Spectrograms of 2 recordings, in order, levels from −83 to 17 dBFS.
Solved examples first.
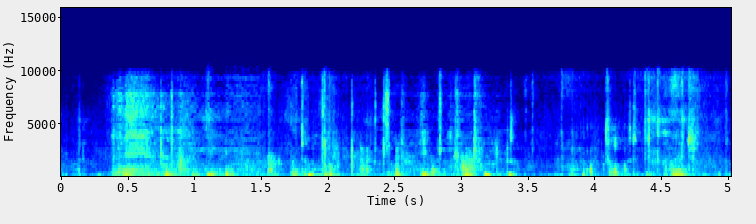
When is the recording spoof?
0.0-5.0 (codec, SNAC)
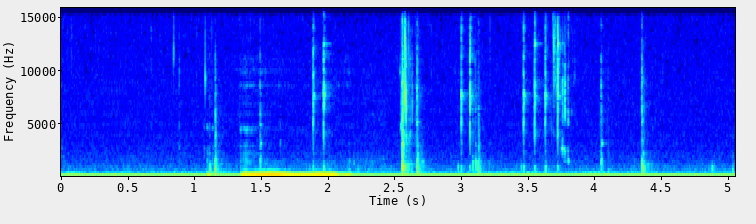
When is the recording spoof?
none

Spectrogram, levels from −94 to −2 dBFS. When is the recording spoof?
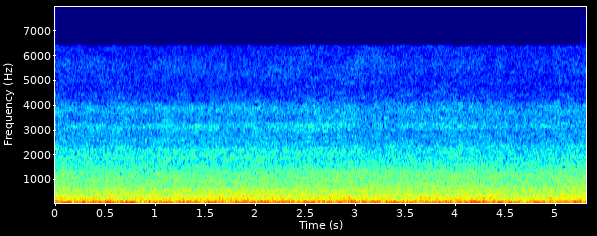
1.1-2.0 (vocoder, Vocos)

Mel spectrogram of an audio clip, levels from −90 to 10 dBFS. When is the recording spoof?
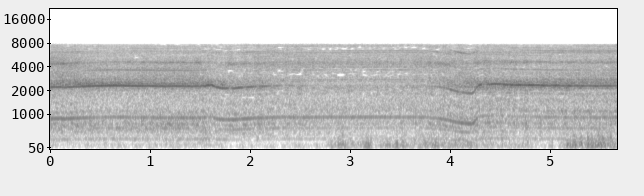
none

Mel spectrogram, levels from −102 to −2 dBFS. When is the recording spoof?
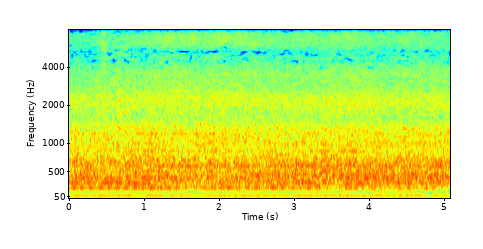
3.4-5.1 (vocoder, Vocos)

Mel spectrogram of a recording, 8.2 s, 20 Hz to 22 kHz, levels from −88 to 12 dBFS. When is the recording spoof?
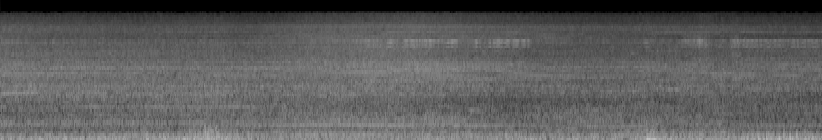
6.8-7.4 (codec, SNAC)

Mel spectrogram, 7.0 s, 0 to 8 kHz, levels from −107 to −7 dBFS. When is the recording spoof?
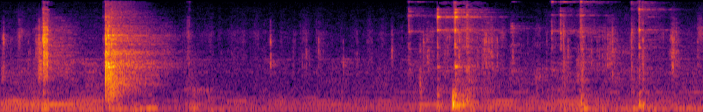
none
